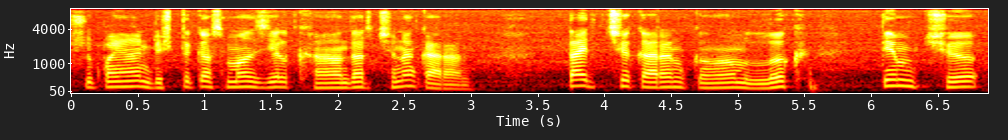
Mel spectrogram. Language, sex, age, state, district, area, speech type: Kashmiri, male, 30-45, Jammu and Kashmir, Shopian, rural, spontaneous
